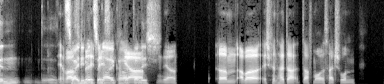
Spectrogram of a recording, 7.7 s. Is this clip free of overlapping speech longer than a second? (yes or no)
no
